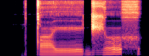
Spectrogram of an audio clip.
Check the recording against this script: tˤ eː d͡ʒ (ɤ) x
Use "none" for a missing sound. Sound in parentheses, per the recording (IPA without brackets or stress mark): ɤ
